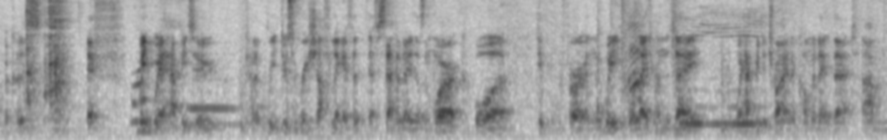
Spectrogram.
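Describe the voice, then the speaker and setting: Low-voiced man running a community workshop. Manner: relaxed, many fillers, chuckles often. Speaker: workshop organiser. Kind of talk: casual introduction to a community workshop. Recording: roomy, distant, noisy room.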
